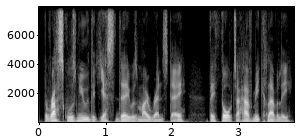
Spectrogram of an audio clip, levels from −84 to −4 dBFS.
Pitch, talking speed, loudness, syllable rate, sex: 100 Hz, 235 wpm, -23 LUFS, 6.1 syllables/s, male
